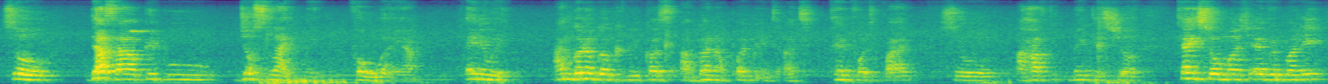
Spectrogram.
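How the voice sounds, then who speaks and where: A Nigerian-accented man speaks at normal speed in a high-pitched voice, sharing casual life advice with viewers in a preachy tone and repeatedly asking if they understand. The distant mic gives a very echoey sound with a little hiss or hum.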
